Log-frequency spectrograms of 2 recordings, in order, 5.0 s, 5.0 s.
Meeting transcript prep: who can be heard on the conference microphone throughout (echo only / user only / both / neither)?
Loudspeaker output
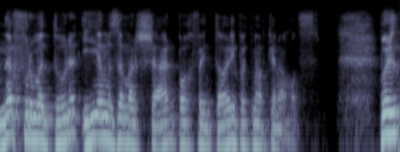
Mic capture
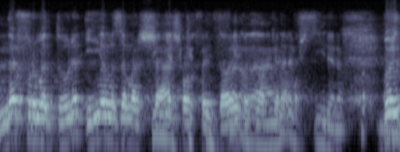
both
